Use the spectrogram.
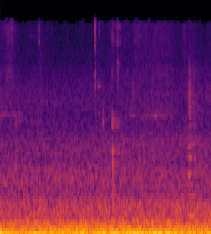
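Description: A bus rolls past with a deep, steady engine rumble that stays fairly loud for the whole moment, heavy in the low end, with no voices over it.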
